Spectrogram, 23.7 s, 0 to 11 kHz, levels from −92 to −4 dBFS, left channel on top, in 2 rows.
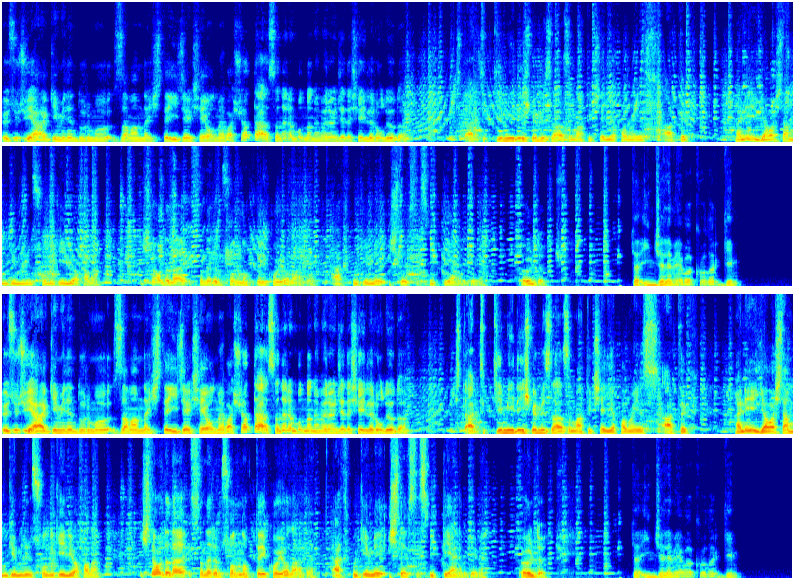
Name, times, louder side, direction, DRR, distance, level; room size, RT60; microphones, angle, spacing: voice 1, 0.0-6.1 6.8-10.4 11.0-13.4 13.9-19.2 19.6-20.4, right 5 dB, 45° right, 0.3 m, -30 dB
sound 1, 6.0-21.1, left 3 dB, 85° left, 1.0 m, -43 dB
voice 2, 21.3-22.9, left 3 dB, 25° left, 0.5 m, -34 dB
2.8 x 2.1 x 2.3 m
head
